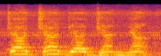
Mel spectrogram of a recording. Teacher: ಚ ಬೇಕು ಅಂತ ಇದ್ರೆ ನಾಲಿಗೆ ಮಧ್ಯಭಾಗ ಬೇಕು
